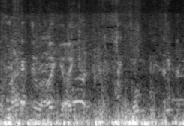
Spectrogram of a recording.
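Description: Wind buffeting the microphone with an uneven low rumble, with distant, indistinct voices of players calling across the field.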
